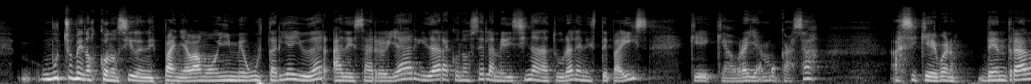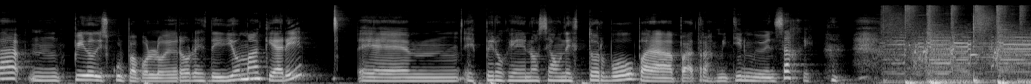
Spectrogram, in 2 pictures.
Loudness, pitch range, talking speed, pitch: -19 LUFS, 170-215 Hz, 155 wpm, 185 Hz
